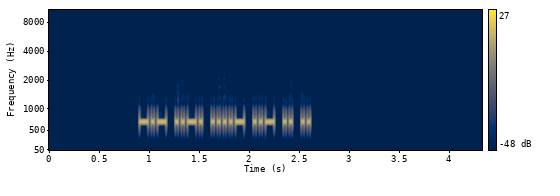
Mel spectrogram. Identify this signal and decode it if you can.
Morse code, heard as a keyed tone, about 39 wpm, 700 Hz. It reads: KF4UII
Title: USA Call Signs - 6 Characters - Repeated 2x - 40wpm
